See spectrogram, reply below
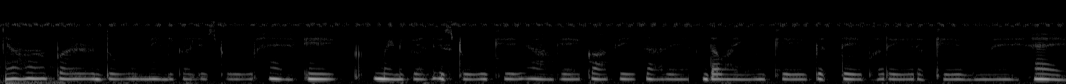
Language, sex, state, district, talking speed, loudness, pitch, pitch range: Hindi, female, Bihar, Madhepura, 110 wpm, -42 LUFS, 240 Hz, 230-245 Hz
